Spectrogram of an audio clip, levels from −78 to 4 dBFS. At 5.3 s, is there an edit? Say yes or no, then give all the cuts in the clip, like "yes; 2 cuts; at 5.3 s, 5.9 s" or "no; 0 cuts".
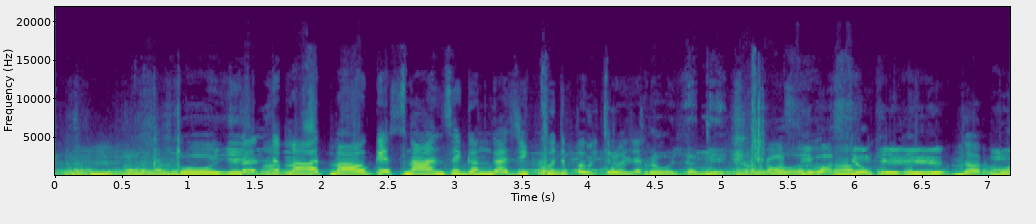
yes; 1 cut; at 5.3 s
